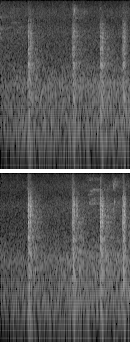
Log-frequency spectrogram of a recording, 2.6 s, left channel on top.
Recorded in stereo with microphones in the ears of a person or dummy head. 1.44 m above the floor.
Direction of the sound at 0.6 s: 15° right (ahead or behind).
